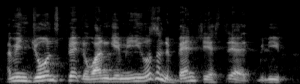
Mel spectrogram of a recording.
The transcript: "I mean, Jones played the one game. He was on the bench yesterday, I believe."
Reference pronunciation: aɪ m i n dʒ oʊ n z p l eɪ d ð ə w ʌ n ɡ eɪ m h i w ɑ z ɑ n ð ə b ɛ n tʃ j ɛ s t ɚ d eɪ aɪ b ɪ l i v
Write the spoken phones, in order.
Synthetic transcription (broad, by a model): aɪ m i n dʒ oʊ n s p l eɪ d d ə w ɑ n ɡ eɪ m h i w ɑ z ɑ n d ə b ɛ n tʃ j ɛ s t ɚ d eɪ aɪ b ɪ l i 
